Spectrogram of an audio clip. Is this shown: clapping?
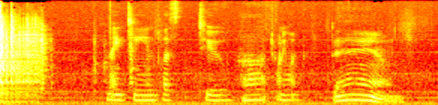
no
